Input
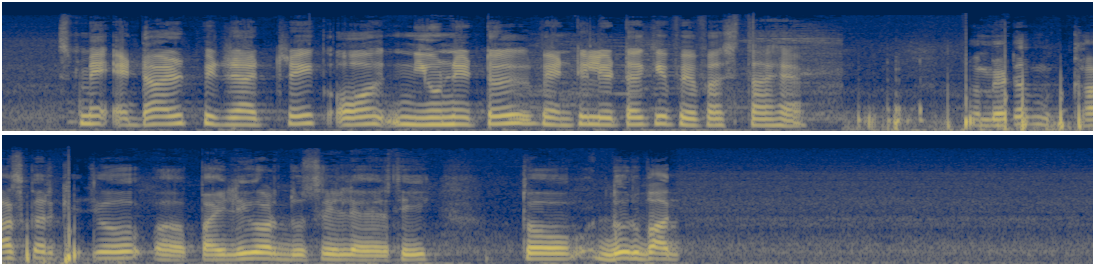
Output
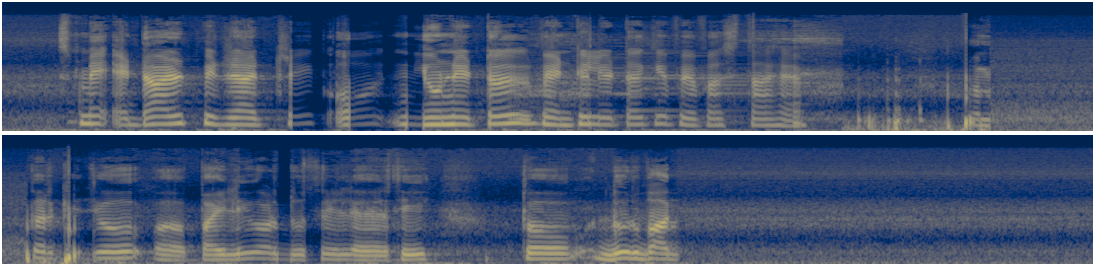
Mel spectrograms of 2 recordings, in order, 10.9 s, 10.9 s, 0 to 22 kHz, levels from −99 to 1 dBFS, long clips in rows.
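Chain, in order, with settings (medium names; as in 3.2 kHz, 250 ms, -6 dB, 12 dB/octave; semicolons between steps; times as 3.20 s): FFT filter 100 Hz 0 dB, 420 Hz -9 dB, 780 Hz -20 dB, 1.1 kHz +2 dB, 2 kHz +7 dB, 3.1 kHz -13 dB, 4.7 kHz -7 dB, 6.8 kHz +8 dB; 1.42–2.11 s: inverted gate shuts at -24 dBFS, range -26 dB; 2.94–3.96 s: feedback comb 92 Hz, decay 1.4 s, harmonics odd, mix 60%; 4.94–5.58 s: room tone; 6.64–7.22 s: level held to a coarse grid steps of 18 dB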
